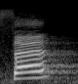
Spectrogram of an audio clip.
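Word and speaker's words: ث: berikutnya n huruf tsa tsa dikeluarkan dengan menyentuhkan ujung lidah kita dengan dinding dua gigi seri bagian atas diucapkan dengan suara dan nafas yang terdengar mengalir tsa SII tu bat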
